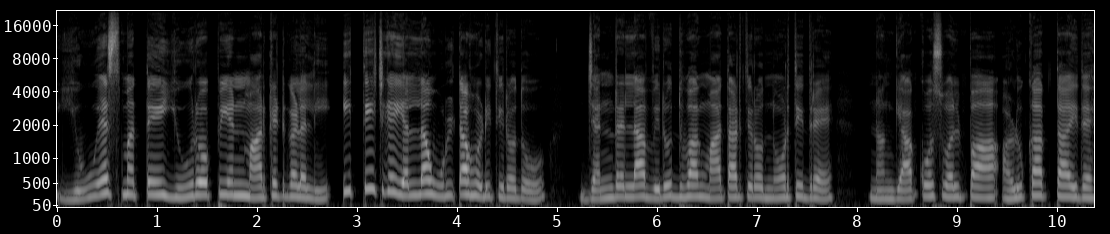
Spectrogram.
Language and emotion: Kannada, fearful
